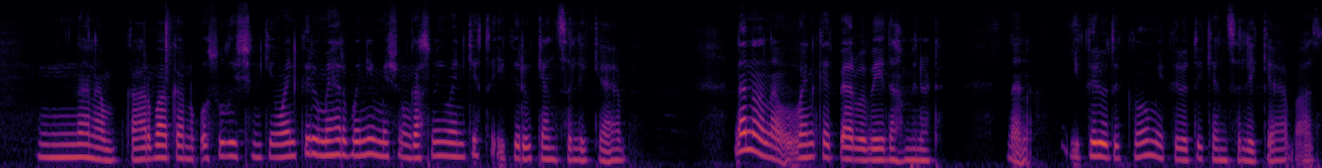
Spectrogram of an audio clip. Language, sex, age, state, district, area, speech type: Kashmiri, male, 18-30, Jammu and Kashmir, Baramulla, rural, spontaneous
